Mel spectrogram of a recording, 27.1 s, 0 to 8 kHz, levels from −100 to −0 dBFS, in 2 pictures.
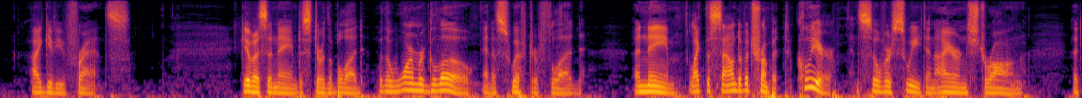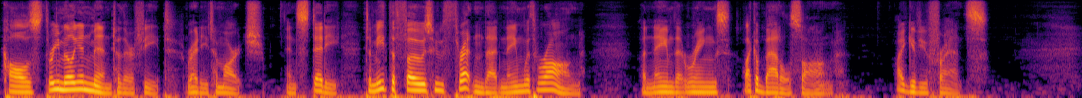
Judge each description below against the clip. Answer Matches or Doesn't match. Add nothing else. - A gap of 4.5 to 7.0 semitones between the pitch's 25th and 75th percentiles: Matches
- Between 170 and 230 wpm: Doesn't match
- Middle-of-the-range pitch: Doesn't match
